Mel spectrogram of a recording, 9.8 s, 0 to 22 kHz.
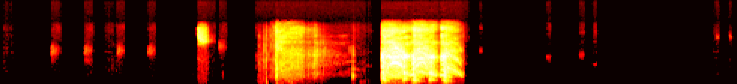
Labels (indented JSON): {
  "expert_labels": [
    {
      "quality": "ok",
      "cough_type": "dry",
      "dyspnea": false,
      "wheezing": false,
      "stridor": false,
      "choking": false,
      "congestion": false,
      "nothing": true,
      "diagnosis": "COVID-19",
      "severity": "mild"
    }
  ]
}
